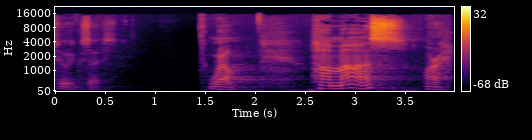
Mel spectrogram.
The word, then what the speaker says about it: Hamas: right to exist well Hamas or Hamas as it's pronounced in Arabic is a radical Islamic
